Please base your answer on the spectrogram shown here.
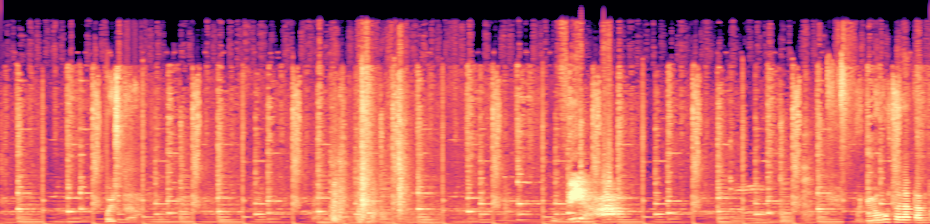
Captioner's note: screams are heard. I open the door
